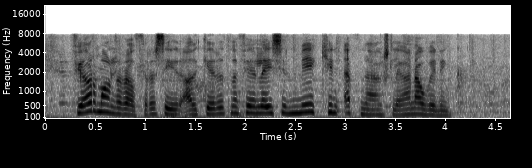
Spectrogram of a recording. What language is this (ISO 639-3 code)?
isl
